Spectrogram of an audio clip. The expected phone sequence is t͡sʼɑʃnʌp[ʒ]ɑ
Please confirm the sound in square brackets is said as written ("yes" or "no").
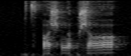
yes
